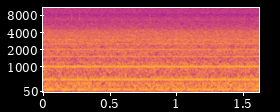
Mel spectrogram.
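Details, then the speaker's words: 1990s Delta table saw on a homemade low-cost mobile base, standard belt, running with a nickel standing on it: steady, even motor hum, constant pitch, no knocks or wobble; normal smooth running. "Got my saw going. You can hear it. There's my nickel sitting there. So, yeah, it works."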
